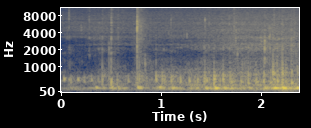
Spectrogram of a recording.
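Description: Liquid pours steadily, with a bubbling, fizzing gurgle that builds as it foams, a small splashy burst near the start, and no talking over it.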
